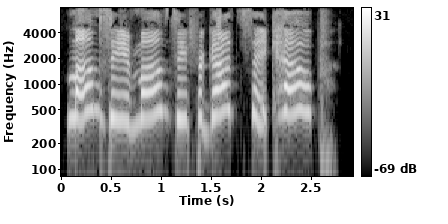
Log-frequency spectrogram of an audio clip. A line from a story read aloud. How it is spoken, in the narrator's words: Judd became terrified and let out a whining scream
